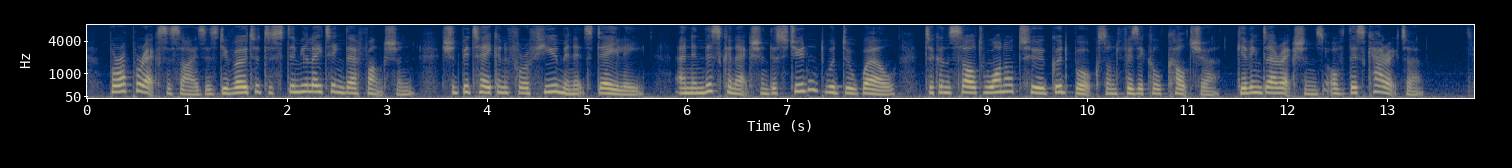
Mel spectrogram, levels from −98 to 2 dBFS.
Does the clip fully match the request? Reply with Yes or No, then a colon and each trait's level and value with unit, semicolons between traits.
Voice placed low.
No: high, 210 Hz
